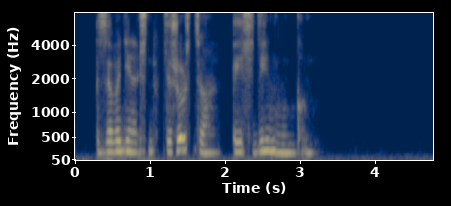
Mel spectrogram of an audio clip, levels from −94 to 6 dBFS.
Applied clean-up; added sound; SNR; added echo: neural diffusion model UNIVERSE++.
